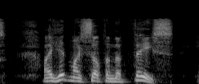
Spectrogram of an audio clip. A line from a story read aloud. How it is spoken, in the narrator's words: yelled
